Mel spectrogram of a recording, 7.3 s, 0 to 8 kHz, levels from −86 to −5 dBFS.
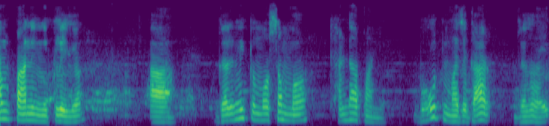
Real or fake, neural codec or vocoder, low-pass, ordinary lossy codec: fake; codec, 44.1 kHz, 3.4 kbps, Pupu-Codec; 7.2 kHz; Opus, 32 kbps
